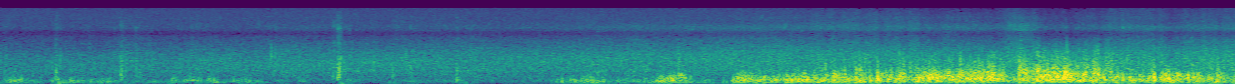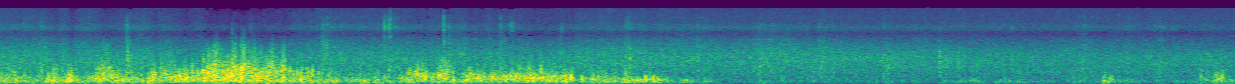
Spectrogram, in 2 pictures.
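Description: Bicycle tyres crunch and rattle over a rocky dirt trail.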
